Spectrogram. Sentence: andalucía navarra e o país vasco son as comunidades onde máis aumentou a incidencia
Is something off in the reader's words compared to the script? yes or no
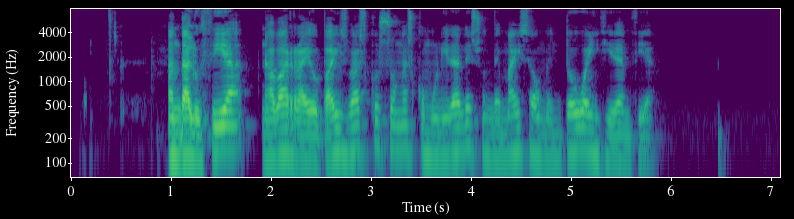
no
